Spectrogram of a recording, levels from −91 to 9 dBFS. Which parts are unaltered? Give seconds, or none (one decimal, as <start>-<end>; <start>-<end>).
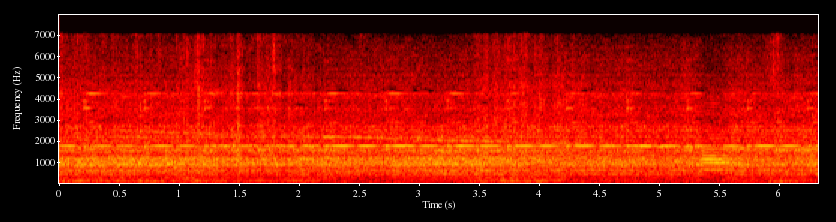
0.0-1.3; 2.2-6.3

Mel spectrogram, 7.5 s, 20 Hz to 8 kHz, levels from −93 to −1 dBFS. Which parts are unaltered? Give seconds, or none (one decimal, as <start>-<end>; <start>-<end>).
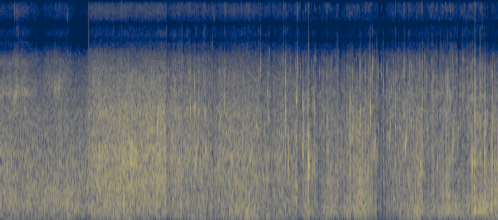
0.0-4.5; 5.8-6.3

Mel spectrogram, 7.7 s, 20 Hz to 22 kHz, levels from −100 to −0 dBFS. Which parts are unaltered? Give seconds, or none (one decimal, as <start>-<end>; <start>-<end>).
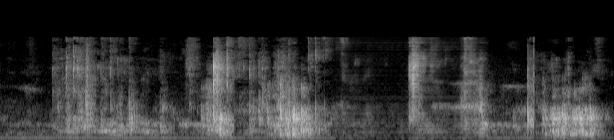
0.0-4.2; 6.1-7.7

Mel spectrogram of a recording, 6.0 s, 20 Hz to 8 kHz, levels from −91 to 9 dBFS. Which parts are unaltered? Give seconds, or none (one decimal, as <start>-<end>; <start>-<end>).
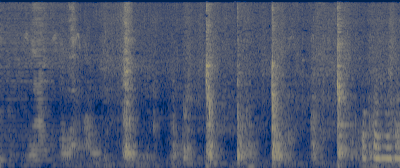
0.9-6.0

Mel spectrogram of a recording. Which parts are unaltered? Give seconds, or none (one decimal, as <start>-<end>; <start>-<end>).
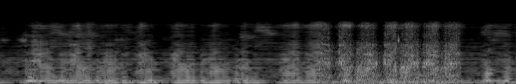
3.2-4.6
